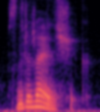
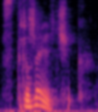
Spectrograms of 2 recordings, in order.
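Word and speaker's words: Стржельчик: Это Ульянов, Кваша, Табаков, Ефремов, Папанов, Евстигнеев, Лавров, Стрижальщик. Извините, еще раз тренируйся. Стрижальщик, вот так надо говорить. Мы говорили просто про Стрижальчик часто, говорили, потому что невозможно, польская фамилия для произношения.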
